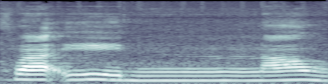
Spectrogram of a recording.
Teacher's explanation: nun bertasydid wajib mendengung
